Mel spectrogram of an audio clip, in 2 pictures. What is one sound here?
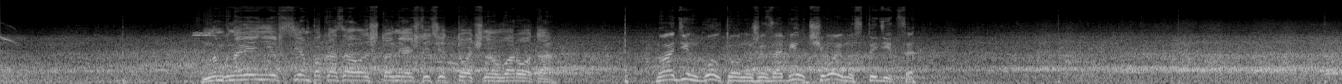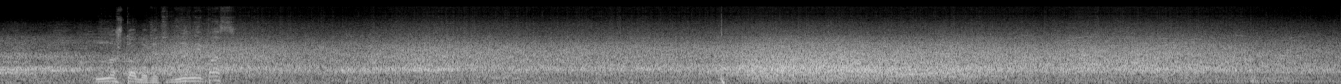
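A large stadium crowd roars steadily, swelling louder at times.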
